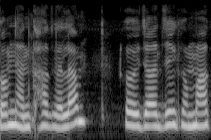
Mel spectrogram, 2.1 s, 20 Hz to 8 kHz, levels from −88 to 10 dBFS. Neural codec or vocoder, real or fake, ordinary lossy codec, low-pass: none; real; none; 7.2 kHz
